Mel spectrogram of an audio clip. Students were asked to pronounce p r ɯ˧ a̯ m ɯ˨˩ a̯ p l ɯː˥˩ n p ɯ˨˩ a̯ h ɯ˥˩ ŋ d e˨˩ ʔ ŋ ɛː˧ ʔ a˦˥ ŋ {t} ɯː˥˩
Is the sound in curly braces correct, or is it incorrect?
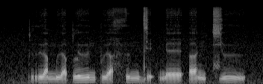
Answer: incorrect: t͡ɕ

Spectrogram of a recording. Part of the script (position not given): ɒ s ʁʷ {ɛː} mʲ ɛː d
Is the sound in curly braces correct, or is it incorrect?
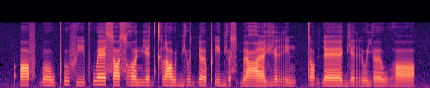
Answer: incorrect: əː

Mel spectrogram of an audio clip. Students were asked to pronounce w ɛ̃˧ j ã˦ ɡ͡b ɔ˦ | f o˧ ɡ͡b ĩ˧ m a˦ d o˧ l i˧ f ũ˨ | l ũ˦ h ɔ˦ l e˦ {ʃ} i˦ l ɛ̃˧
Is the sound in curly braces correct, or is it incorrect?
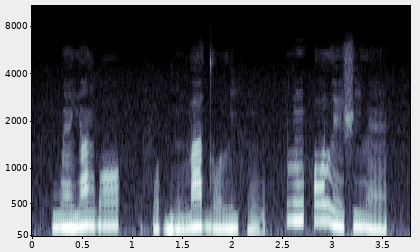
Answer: correct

